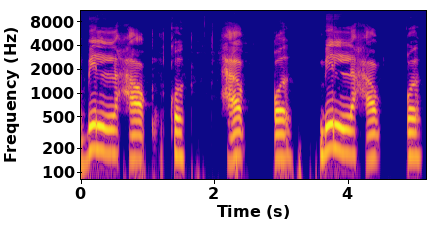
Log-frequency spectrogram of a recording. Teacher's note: جو شد ہوتی ہے اس کو ہم نے اس طرح واضح پڑھنا ہے کہ اس میں دو قاف ہیں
